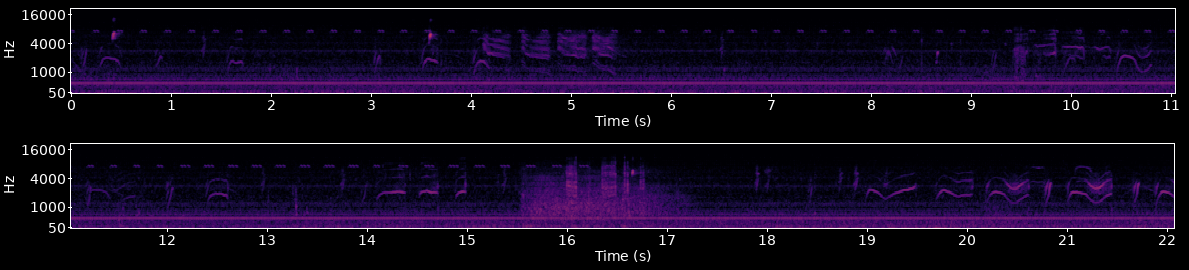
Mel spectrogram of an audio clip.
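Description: Wild birds calling in the bush: scattered short whistled chirps and notes that rise and fall, from several birds, over a steady hum. Two sharp clicks come in the first few seconds, and a brief harsher, noisier burst comes about two-thirds through.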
